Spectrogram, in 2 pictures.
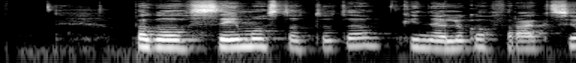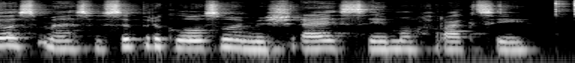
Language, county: Lithuanian, Tauragė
